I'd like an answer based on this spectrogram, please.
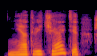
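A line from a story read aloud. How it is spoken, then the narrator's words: Old man whispering. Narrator (Russian): шепнул старик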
